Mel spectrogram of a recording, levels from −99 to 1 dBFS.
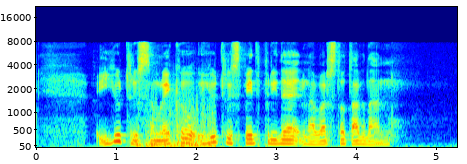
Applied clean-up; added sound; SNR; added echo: none; Wind; 4 dB; none.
